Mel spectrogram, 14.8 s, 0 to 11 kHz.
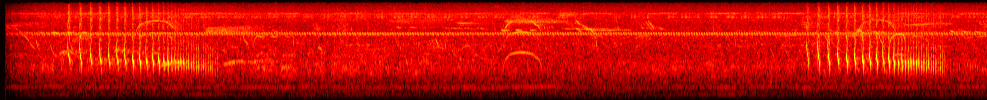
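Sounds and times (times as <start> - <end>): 
continuous insect drone: 0.1 - 14.8
Chotoy spinetail Schoeniophylax phryganophilus phryganophilus calling: 1.0 - 4.4, 12.1 - 14.2.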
